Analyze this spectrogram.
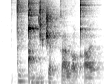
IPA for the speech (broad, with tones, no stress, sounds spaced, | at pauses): t ɛ̤˥ ǃ ṳ˧ ɟ ɛ̤˥ t͡ʃ a˧ kː a˩ ɹ ɔ˩ qʼ ɛ˩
